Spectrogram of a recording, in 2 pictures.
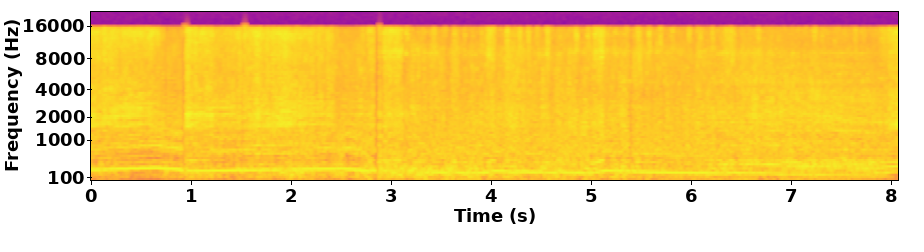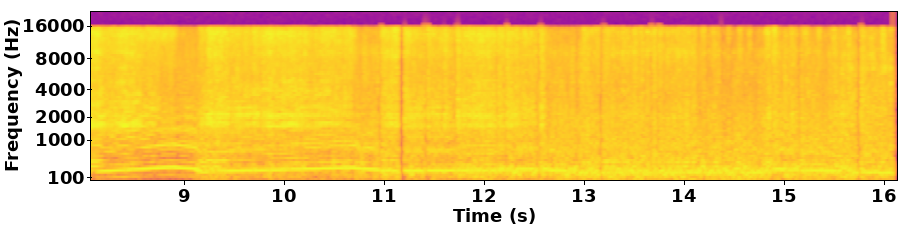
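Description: Two-stroke Aprilia sport motorcycle engine heard from the rider's seat under wind noise, its revs rising and falling through the ride. The note sags slowly for a few seconds, then about eight seconds in it drops low and revs up sharply before settling again.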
